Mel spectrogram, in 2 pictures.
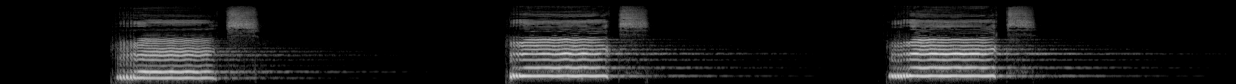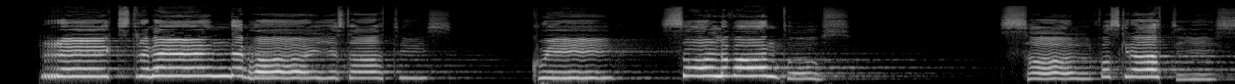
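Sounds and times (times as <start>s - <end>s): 
tenor singing: 1.1s - 3.4s, 5.1s - 7.4s, 8.8s - 11.4s, 12.8s - 17.0s, 17.7s - 21.2s, 22.4s - 24.7s.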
